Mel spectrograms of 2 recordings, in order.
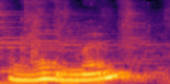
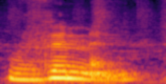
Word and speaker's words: women: Woman? No, women.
